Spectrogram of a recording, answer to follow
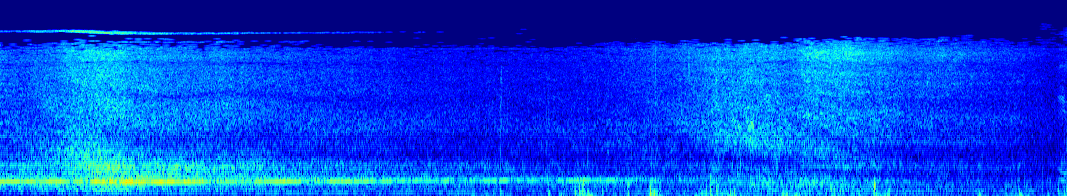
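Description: Passing road traffic: the broad noise of cars going by swells to its loudest about a second in, fades, and rises again later as more vehicles approach. A steady low hum runs underneath and cuts off about two-thirds of the way through.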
